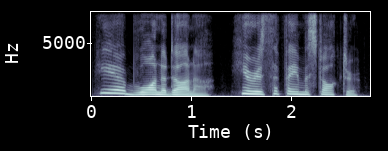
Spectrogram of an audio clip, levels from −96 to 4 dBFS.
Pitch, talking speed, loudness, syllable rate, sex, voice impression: 210 Hz, 170 wpm, -16 LUFS, 5.6 syllables/s, female, very feminine, very adult-like, middle-aged, thin, slightly tensed, slightly powerful, bright, hard, very clear, fluent, cool, intellectual, very sincere, slightly calm, slightly friendly, reassuring, very elegant, kind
